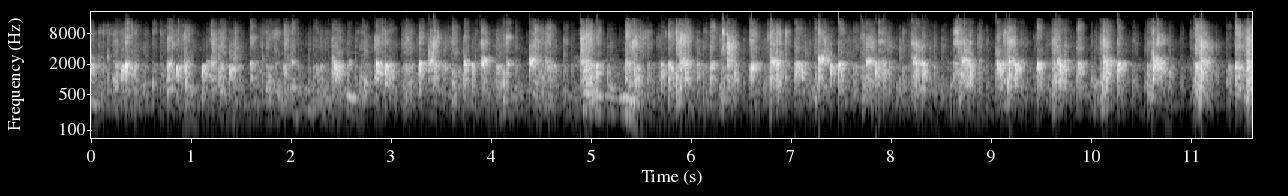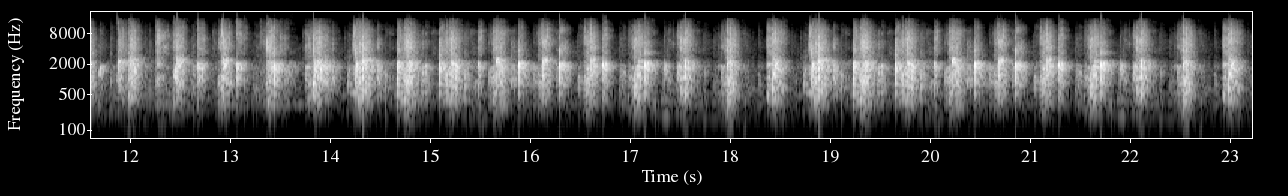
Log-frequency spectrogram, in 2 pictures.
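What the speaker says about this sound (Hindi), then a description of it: "कम से कम 100 तालियां, ज्यादा से ज्यादा 250 तालियां बजाइएगा इस प्रकार" A group claps continuously in a fast, even rhythm at a cultural gathering, sharp bright claps repeating without a break for a long stretch, close and steady with no talking.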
